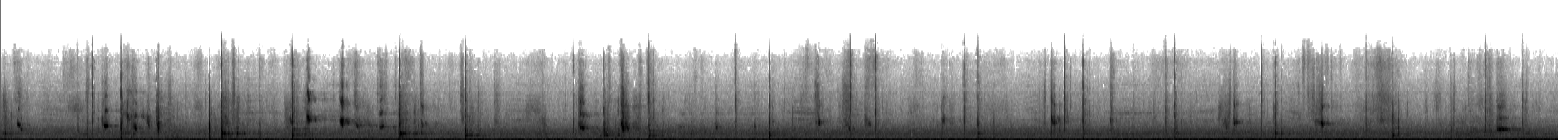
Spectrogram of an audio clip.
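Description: Pickleball rally: irregular sharp pops of paddles striking the plastic ball, with short squeaks of sneakers on the hard court. A steady low hum runs underneath.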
